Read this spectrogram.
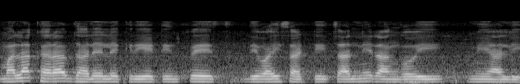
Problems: constant background noise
